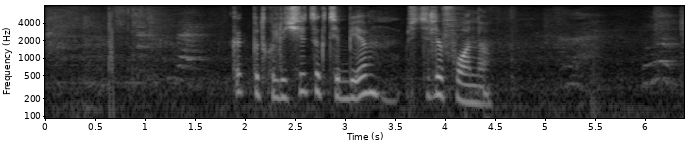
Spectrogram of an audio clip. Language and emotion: Russian, neutral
